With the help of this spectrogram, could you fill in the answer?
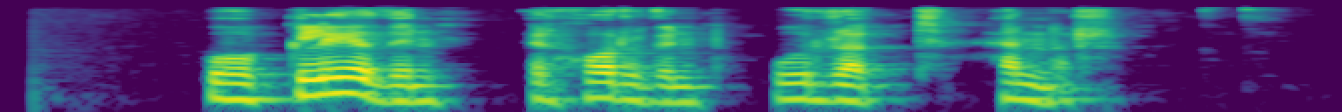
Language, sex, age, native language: Icelandic, male, 20-29, Icelandic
